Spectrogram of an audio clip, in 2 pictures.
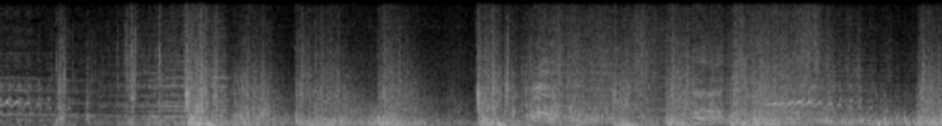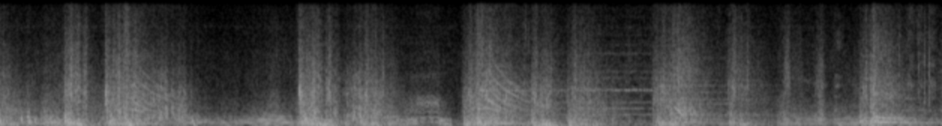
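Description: Gunfight: rifle and pistol shots go off irregularly, every second or two, over background music. A horse whinnies around the start and again about ten seconds in.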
